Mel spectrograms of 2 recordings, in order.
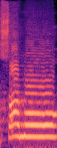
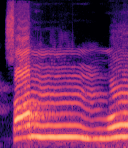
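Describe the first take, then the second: First: The M sound is short and not held. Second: The M sound is held long before the vowel. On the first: The speaker calls it wrong. "Jangan somu. Salah" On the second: The speaker calls it right. "Tahan dulu M-nya"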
